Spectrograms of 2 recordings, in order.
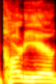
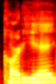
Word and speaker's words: Cartier: But he was the guy wearing Cartier gold glasses on the sidelines a couple years ago.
